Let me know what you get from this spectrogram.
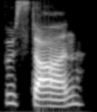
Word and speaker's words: Boustan: I didn't say it right, did I? I said Boustan, and that's like Mississippi way of saying it. – Well, I'm not really particular. It is Boustan.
